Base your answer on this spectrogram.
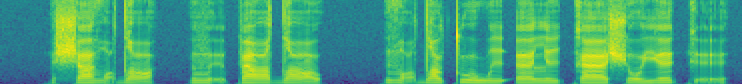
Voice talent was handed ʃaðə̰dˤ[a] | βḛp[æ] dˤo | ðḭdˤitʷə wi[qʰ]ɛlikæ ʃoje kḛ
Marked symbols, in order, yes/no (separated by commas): no, yes, no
